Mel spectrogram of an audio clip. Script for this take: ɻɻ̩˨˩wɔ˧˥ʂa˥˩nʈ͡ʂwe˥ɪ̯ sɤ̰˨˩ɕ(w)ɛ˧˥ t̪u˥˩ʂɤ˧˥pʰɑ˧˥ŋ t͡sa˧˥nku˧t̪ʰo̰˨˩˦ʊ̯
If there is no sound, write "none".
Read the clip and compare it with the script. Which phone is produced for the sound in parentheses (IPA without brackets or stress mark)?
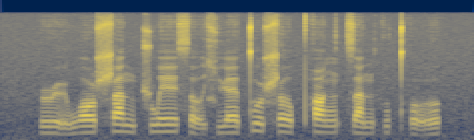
ɥ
